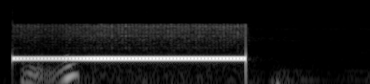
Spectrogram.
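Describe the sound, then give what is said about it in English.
A single steady electronic telephone ring tone, placing a prank call to a morning radio show in Calgary, sounds for nearly two seconds, loud and clear, then cuts off abruptly, leaving a faint low rumble and quiet background. “We decided to prank phone call them.”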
